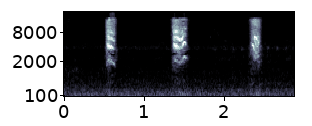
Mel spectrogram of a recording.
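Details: Female double-collared seedeater giving calls used to excite males and warm them up for singing tournaments among breeders; three short, sharp, high chips spaced about a second apart over quiet background.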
